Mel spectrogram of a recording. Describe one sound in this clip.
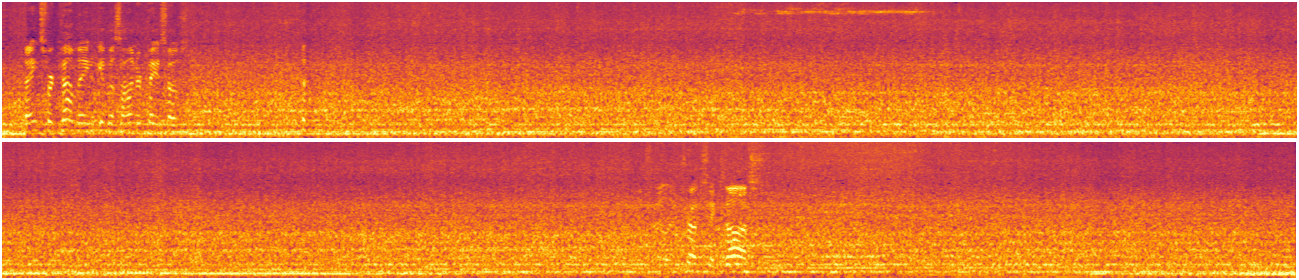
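A car engine hums steadily while driving through an echoing tunnel.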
